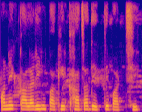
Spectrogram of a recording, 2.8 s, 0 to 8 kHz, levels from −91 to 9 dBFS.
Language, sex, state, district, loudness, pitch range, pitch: Bengali, female, West Bengal, Cooch Behar, -13 LUFS, 220-235 Hz, 230 Hz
